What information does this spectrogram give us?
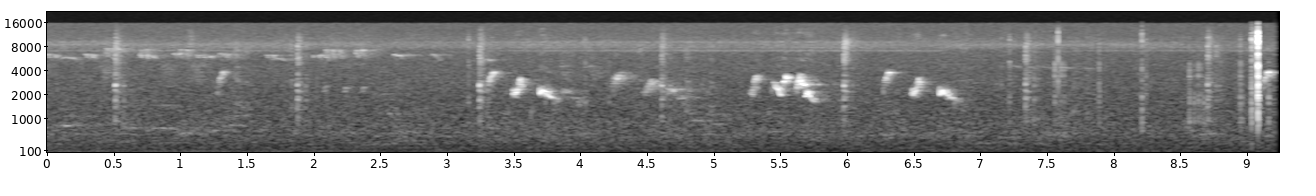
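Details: Red-whiskered bulbul, a devil-face bird, recorded while being trapped with a decoy bird on 22 September 2018. Quieter, brief warbling phrases rise and fall against a hissy background, broken by occasional sharp clicks.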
